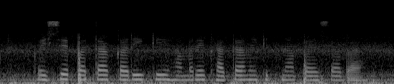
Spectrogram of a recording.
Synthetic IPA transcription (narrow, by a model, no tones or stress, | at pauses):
kəɪsepət̪akəɾikiɦɐmɾekʰaːt̪amẽkɪt̪napɛːsaba̰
